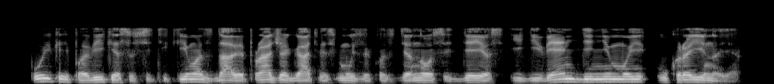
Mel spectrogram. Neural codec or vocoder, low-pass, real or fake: none; 5.4 kHz; real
